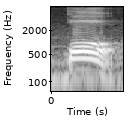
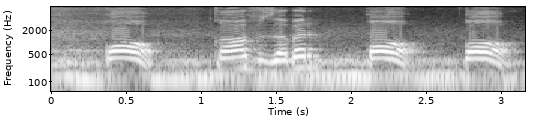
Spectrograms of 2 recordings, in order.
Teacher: आपकी ज़बान की जो जड़ है वो ऊपर की तरफ उठ के तालु का जो नरम हिस्सा है वहाँ पे लग रही होगी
